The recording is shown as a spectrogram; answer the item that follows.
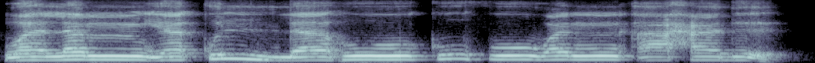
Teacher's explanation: the noon isn't read at all when you carry on. The noon completely becomes the lam. So that's why the noon doesn't have anything, and you see the shadda on the lam. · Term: idgham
